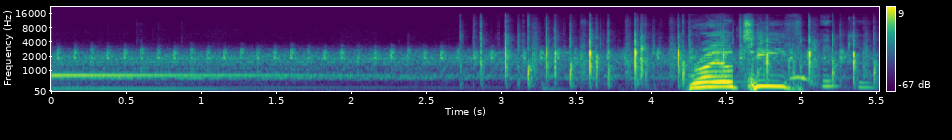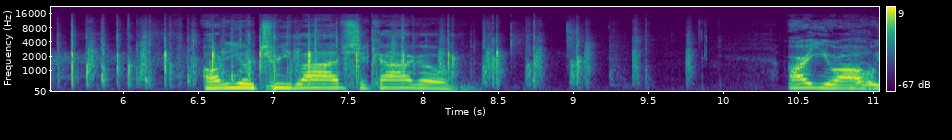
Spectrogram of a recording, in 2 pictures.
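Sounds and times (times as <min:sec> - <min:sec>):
fluttering electric guitar: 0:00.0 - 0:07.4
people clapping: 0:02.8 - 0:10.0.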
